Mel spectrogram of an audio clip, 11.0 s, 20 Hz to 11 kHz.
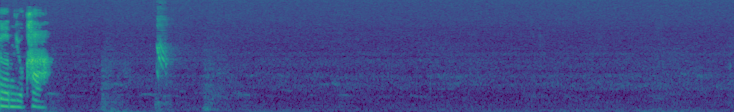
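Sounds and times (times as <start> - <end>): faint outdoor background sound: 0.0 - 11.0
short bird call: 2.3 - 2.7.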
